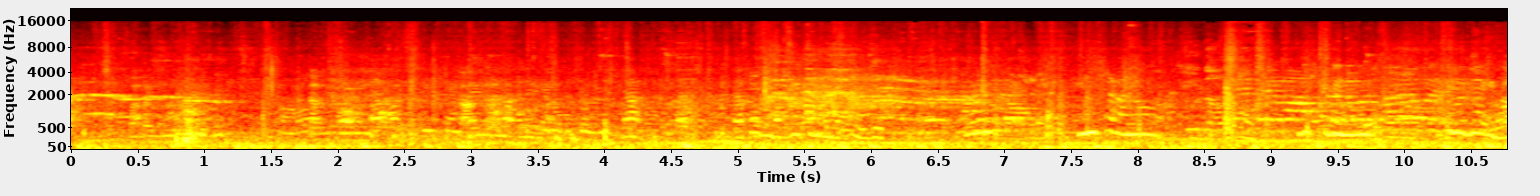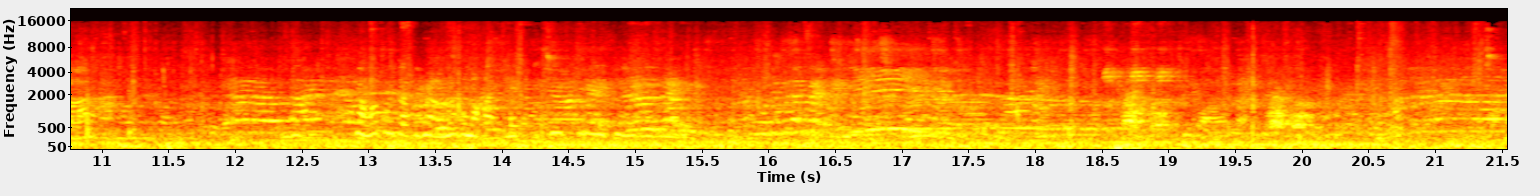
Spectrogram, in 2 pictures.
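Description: Young women talk casually as they walk, heard close by outdoors.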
